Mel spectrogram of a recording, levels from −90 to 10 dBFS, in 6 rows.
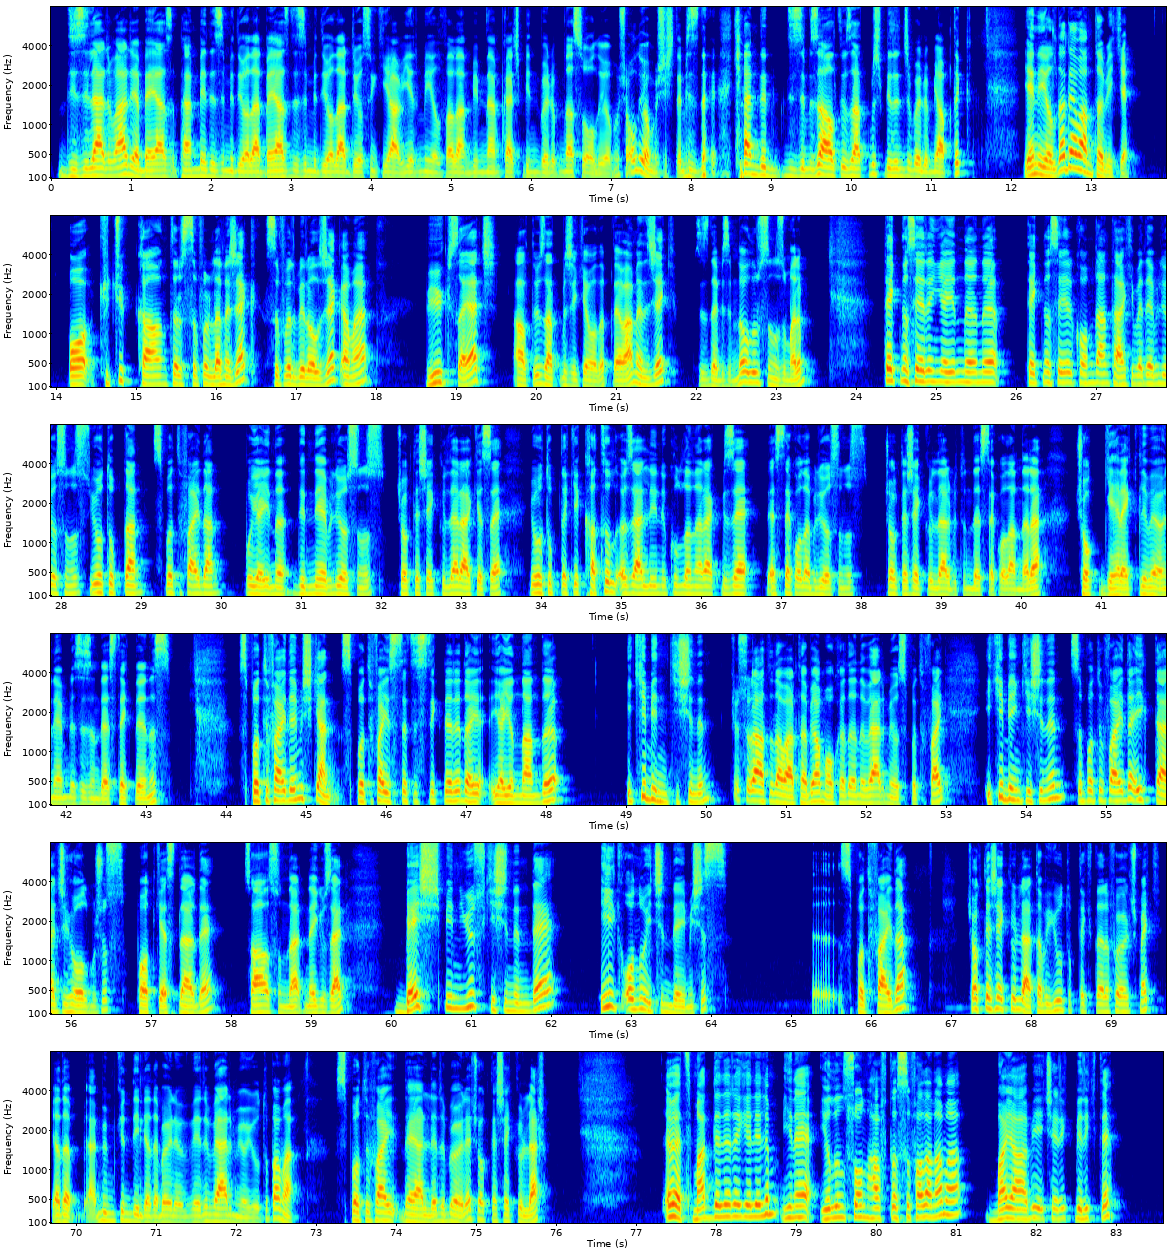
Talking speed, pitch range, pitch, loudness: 110 wpm, 115-165 Hz, 135 Hz, -20 LUFS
